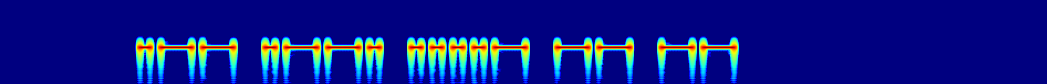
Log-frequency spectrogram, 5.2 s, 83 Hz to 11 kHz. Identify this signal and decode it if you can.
Morse code, heard as a keyed tone, about 22 wpm, 700 Hz. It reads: WP4MM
